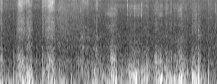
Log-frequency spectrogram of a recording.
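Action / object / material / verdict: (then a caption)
scrape / foam microphone windscreen / foam / none. A soft, hollow black foam windscreen cover, removed from the microphone, is held in both hands and rubbed and scratched with long nails and fingertips near the bare mic grille. The result is a quiet, continuous scratchy rustling with low, muffled thumps and brief brighter hiss as the foam brushes close to the grille.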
